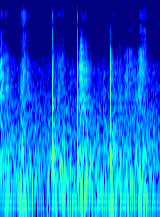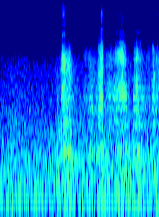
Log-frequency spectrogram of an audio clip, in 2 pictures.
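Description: Soft, dry scratching of a fingernail on the glossy card cover of a paperback, with a few faint clicks.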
